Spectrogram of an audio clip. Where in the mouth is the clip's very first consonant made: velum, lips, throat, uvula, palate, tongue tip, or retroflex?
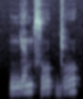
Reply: palate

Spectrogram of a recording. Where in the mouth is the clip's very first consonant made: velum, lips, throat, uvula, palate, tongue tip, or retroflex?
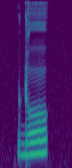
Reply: retroflex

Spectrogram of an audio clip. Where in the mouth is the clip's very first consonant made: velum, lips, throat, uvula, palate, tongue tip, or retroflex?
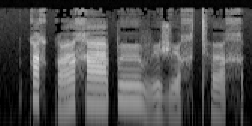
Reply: uvula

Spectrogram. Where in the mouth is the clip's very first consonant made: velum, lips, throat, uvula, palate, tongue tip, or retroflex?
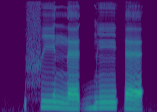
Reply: lips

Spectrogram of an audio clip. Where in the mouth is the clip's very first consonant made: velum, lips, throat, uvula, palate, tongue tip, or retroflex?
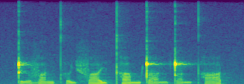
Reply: retroflex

